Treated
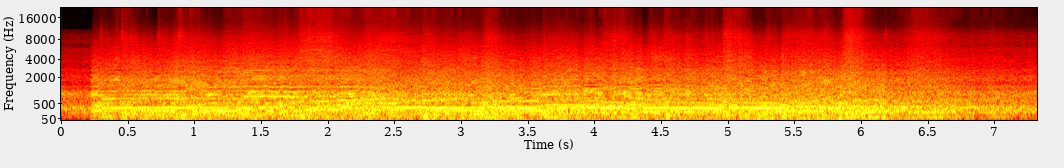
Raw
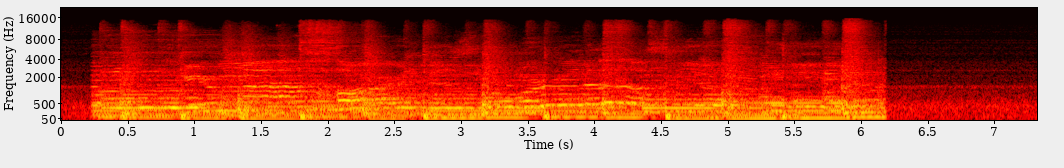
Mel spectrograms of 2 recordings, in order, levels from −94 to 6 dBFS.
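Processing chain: overdrive pedal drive 33 dB, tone 2200 Hz, clips at -15.5 dBFS; diffused feedback echo 0.552 s, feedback 41%, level -3.5 dB; formant shift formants -5 st; gain +6.5 dB

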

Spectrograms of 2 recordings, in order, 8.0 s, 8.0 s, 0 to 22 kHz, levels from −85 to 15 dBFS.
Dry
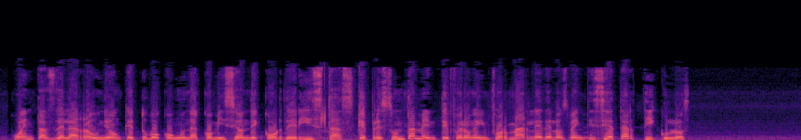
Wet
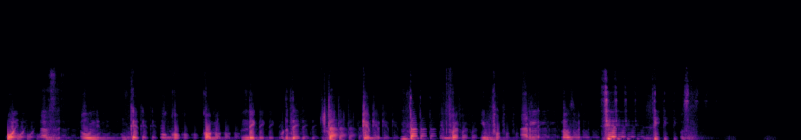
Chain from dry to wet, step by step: notches 50/100/150/200/250/300/350/400/450/500 Hz; transient shaper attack +10 dB, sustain -2 dB; low-pass opened by the level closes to 490 Hz, open at -18.5 dBFS; gate -38 dBFS, range -26 dB; bell 770 Hz +5 dB 2.8 oct; compressor 6:1, threshold -17 dBFS, peak gain reduction 12 dB; grains 0.205 s, grains 2.5/s, pitch spread up and down by 0 st; treble ducked by the level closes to 2100 Hz, closed at -25 dBFS; on a send: feedback echo 97 ms, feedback 37%, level -19 dB

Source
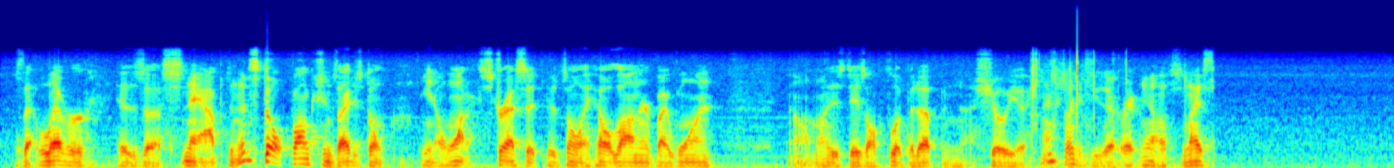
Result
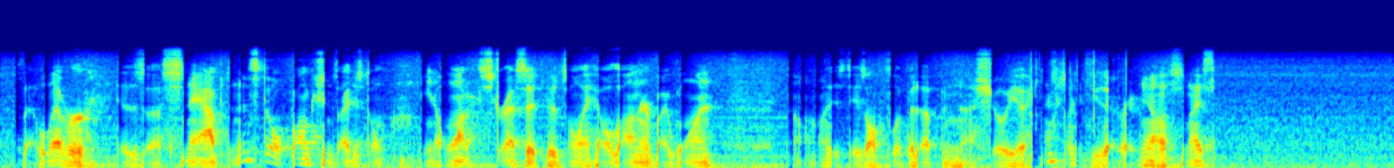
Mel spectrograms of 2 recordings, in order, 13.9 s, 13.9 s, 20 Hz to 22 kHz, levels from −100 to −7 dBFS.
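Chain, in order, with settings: auto swell 0.347 s

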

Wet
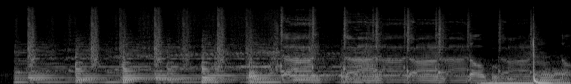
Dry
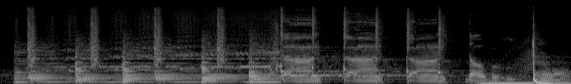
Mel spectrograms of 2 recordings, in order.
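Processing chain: crossover distortion -60 dBFS; on a send: echo 0.916 s -7 dB; on the sum: gain -2.5 dB

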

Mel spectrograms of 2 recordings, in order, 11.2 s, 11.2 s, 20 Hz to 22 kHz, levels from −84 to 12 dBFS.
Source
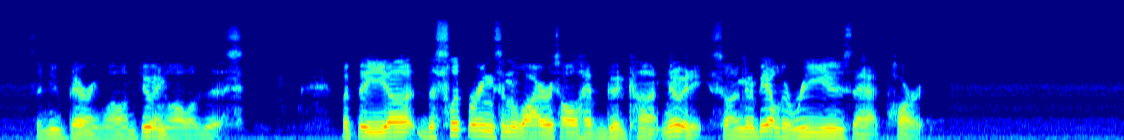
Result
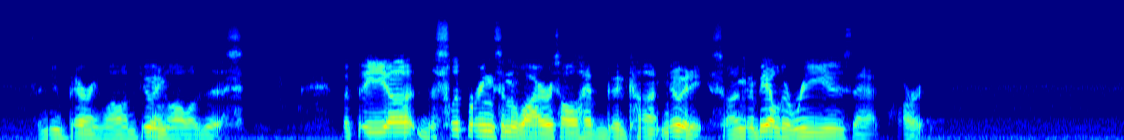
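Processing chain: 3.52–4.05 tilt +3.5 dB/oct; 7.85–9.04 fade out; auto swell 0.1 s; gain -5.5 dB

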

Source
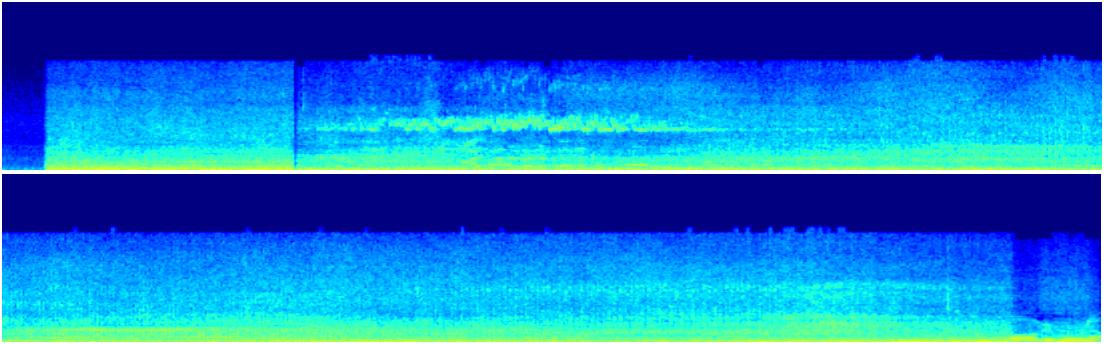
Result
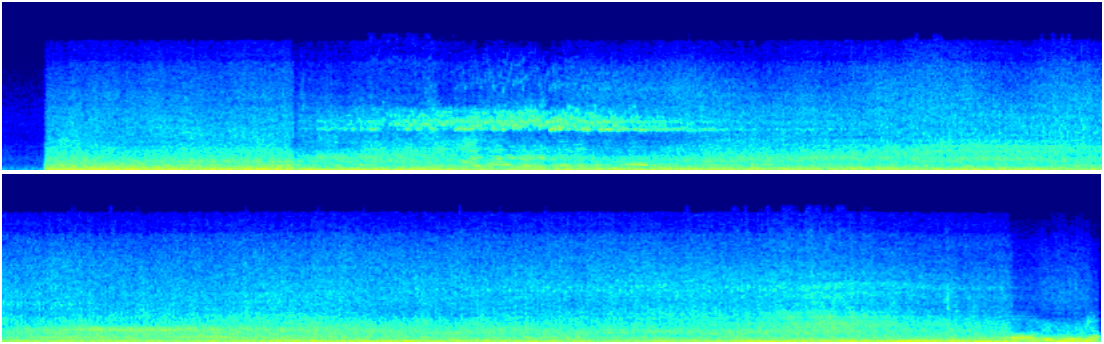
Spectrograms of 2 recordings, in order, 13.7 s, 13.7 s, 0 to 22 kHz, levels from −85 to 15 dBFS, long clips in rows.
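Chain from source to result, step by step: echo 0.166 s -10.5 dB; harmoniser +3 st -5 dB; gain -2 dB

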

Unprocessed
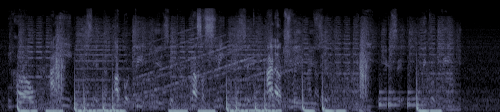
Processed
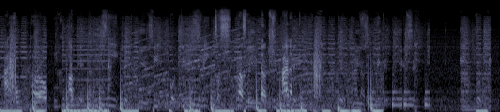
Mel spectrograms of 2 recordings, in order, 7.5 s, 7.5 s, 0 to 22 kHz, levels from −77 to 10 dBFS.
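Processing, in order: slices in reverse order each 0.23 s, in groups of 4; downsampling 32000 Hz

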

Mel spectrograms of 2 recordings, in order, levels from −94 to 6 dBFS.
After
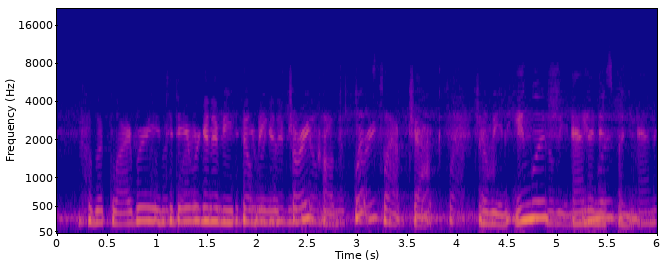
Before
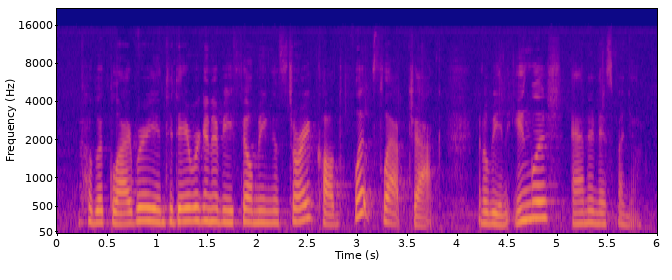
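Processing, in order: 1.99–2.45 three-band isolator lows -19 dB, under 260 Hz, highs -24 dB, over 6500 Hz; compressor 10:1, threshold -27 dBFS, peak gain reduction 10.5 dB; vowel filter i; echo 0.657 s -8.5 dB; gain +4.5 dB; Opus 24 kbps 48000 Hz

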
